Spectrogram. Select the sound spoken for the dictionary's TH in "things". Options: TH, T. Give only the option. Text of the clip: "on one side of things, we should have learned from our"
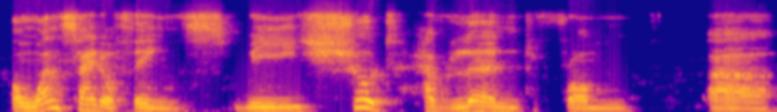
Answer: TH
